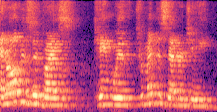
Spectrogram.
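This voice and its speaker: Speech comes at a moderate pace. Noticeable background noise and audible room echo are present. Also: man. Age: 60s. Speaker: event moderator. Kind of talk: event introduction.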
